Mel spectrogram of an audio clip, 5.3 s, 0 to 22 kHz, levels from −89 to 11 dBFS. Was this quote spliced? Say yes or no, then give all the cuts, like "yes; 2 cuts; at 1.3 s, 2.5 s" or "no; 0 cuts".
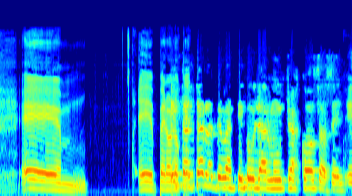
no; 0 cuts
